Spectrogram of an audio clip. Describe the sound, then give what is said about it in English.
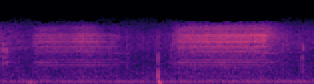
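An electric buzzer is sounded twice to signal McInerney, each a steady, raspy, mid-pitched drone lasting about a second, separated by a short pause with a faint click. No one speaks. “I'm going to Buzz McInerney.”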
